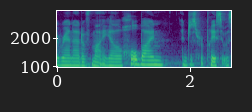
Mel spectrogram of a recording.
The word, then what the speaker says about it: Holbein: i am using a holbein i think that's how you pronounce it holbein i feel like you have to say it very german horbine probably just blew out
